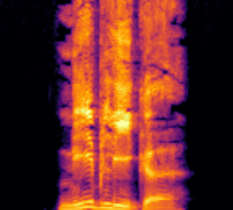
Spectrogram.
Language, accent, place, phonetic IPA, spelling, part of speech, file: German, Germany, Berlin, [ˈneːblɪɡə], neblige, adjective, De-neblige.ogg
- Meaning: inflection of neblig: 1. strong/mixed nominative/accusative feminine singular 2. strong nominative/accusative plural 3. weak nominative all-gender singular 4. weak accusative feminine/neuter singular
